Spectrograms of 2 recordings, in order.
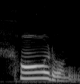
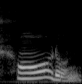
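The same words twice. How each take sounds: The two takes are said the same way.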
